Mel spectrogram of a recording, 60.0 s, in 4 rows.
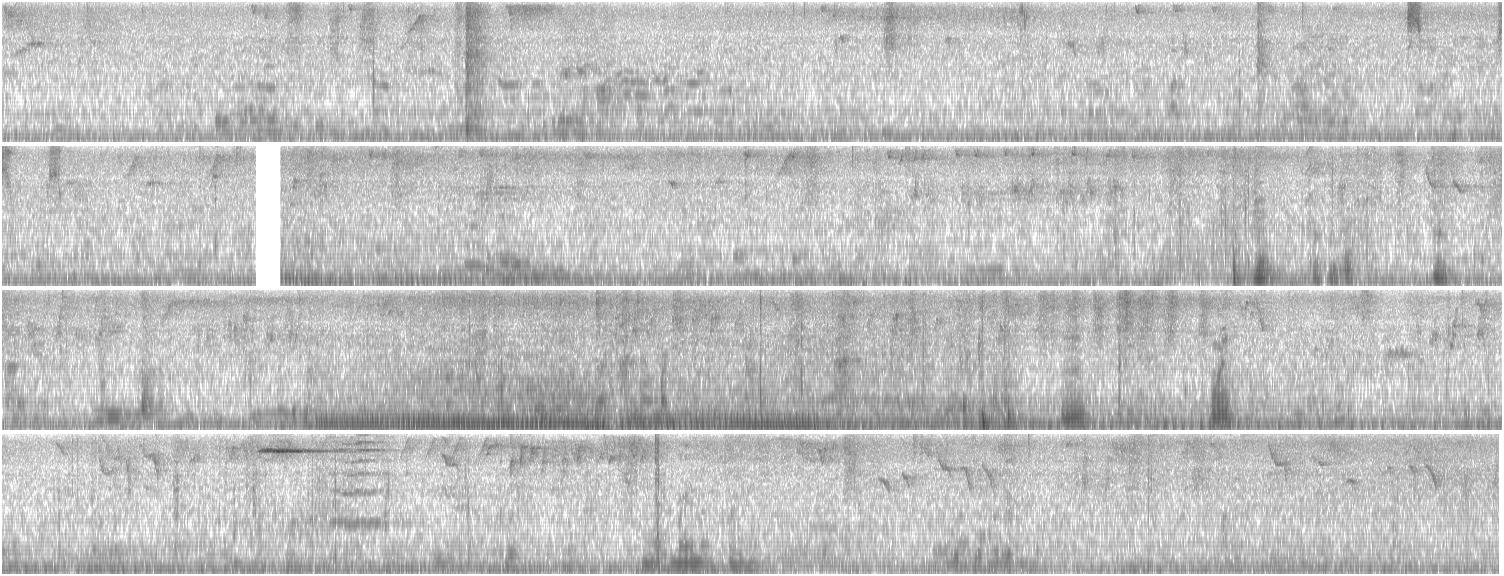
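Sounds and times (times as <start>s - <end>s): small birds chirping: 2.1s - 59.9s
small bird chirps: 46.0s - 51.6s.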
